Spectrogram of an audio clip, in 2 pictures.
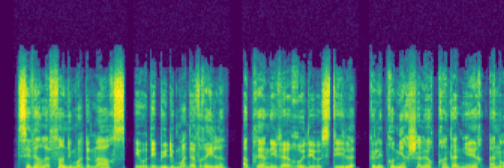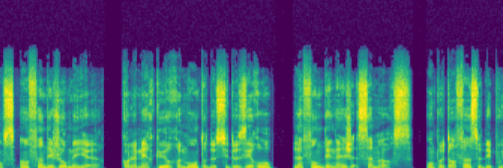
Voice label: french narration

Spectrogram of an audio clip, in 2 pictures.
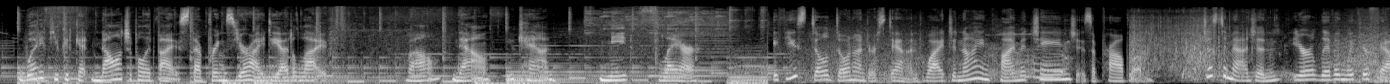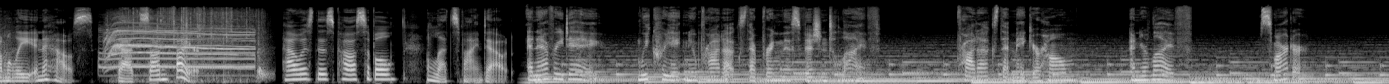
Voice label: english american narration

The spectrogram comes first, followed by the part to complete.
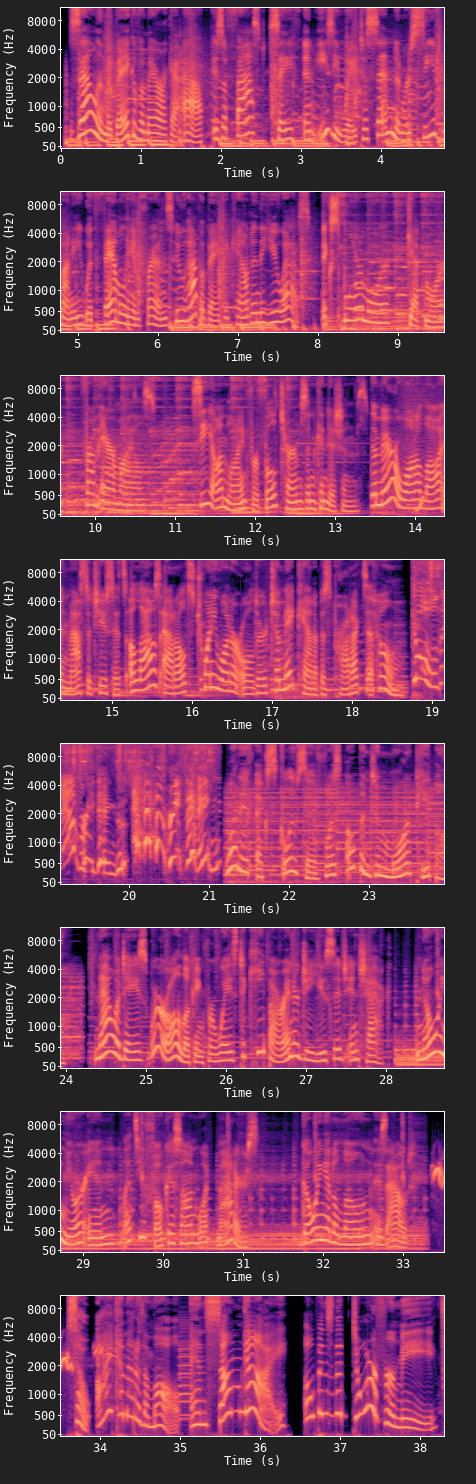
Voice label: English Canadian commercial; Eu gravo no meu estúdio em casa com um microfone Sennheiser 416

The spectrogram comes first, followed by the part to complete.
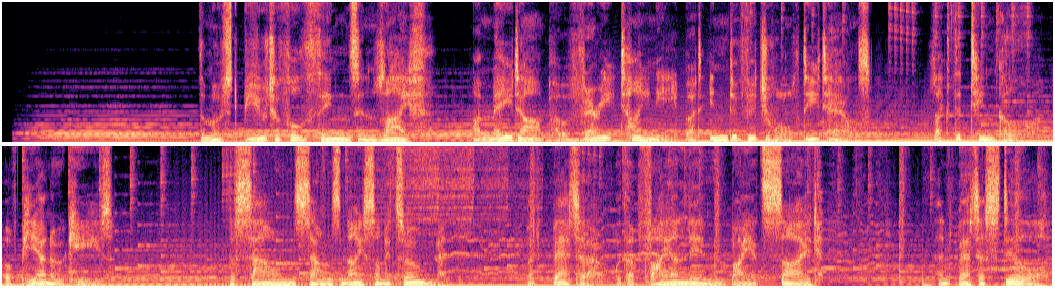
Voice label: english british automotive; UK voice actor

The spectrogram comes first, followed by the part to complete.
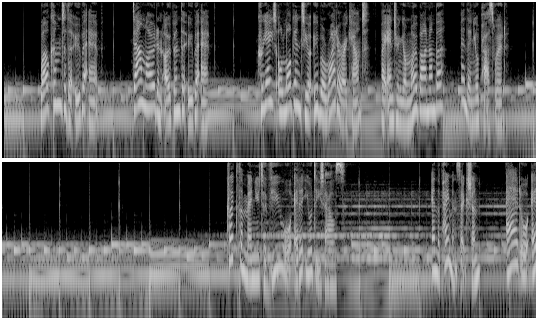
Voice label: english new zealand e-learning

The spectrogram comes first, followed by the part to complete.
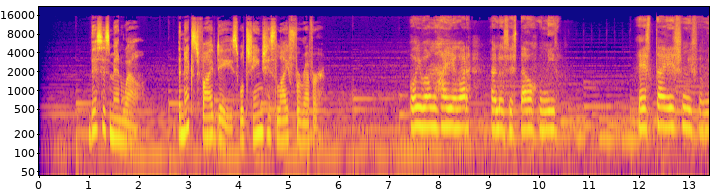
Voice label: english american documentaries; Synchronsprecherin; Heimstudio in Chattanooga

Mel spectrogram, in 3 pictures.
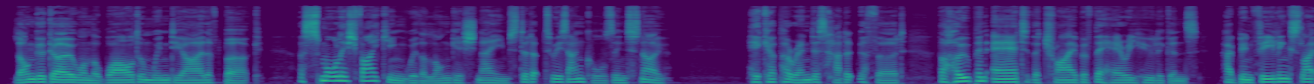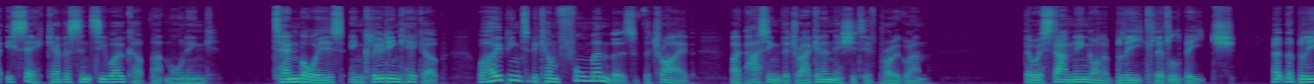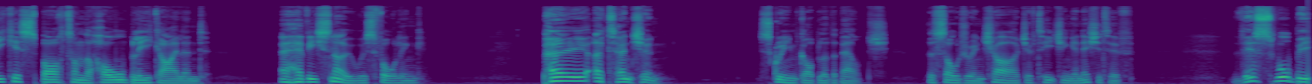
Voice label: english british audiobooks

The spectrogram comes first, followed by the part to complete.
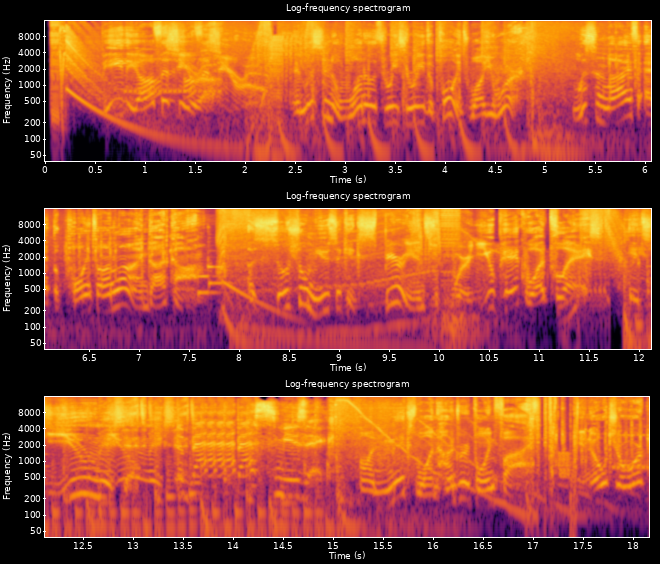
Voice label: english american radio imaging

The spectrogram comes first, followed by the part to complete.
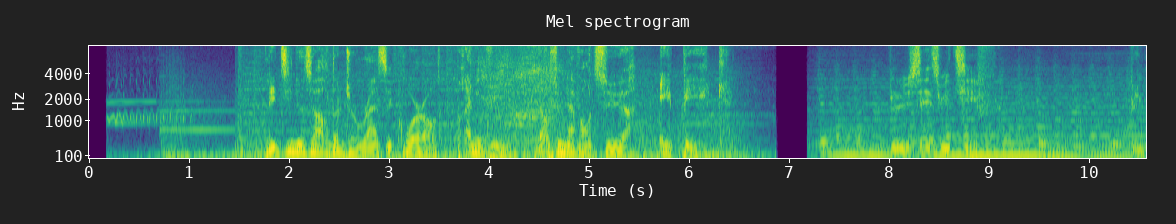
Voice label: french canadian commercial

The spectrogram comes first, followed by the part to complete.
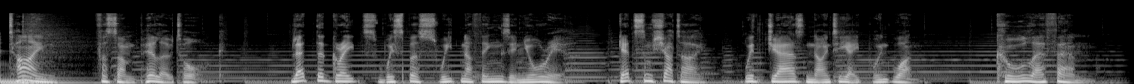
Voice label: English British promos

